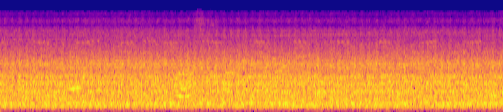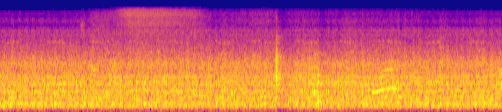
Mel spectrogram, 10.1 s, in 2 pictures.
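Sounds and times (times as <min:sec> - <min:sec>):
train equipment humming: 0:04.9 - 0:10.0.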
